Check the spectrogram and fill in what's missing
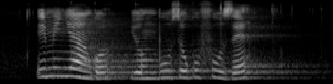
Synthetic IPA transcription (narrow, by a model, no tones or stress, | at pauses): imiɲaŋɡʱɔjom̩ɓusɔk̬ufuːzɛ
